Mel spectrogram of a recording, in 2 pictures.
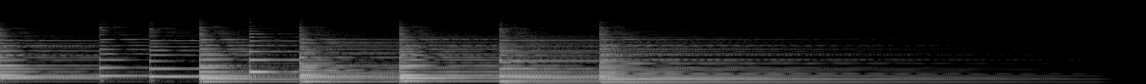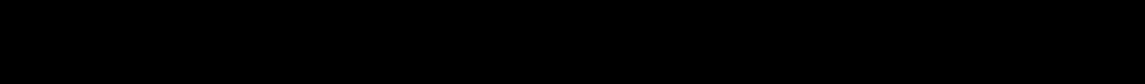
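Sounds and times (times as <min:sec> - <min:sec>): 
largo piano piece: 0:00.0 - 0:10.7.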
